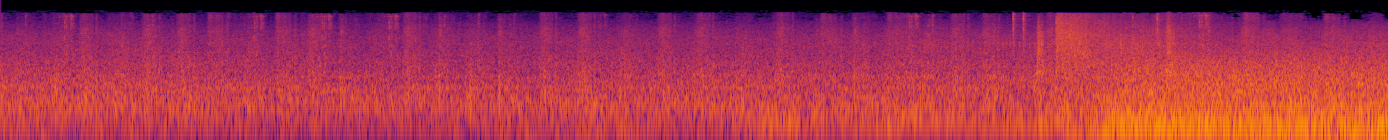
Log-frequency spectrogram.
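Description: Armoured footsteps crunch quickly over snow.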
